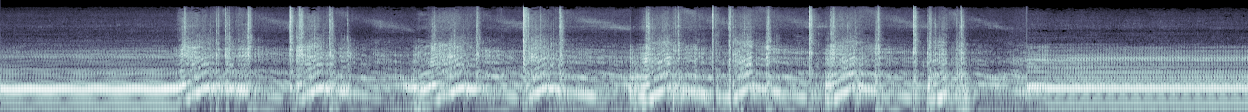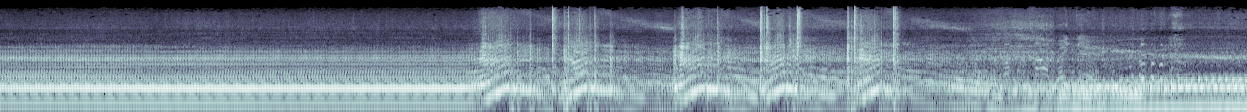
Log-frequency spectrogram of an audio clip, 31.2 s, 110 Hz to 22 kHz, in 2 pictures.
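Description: Nissan GT-R R35's twin-turbo V6 revved hard while parked. It holds high revs for a couple of seconds, then a run of quick throttle blips with sharp cracks as the revs drop for about ten seconds, then a steady high hold for about eight seconds, then more blips, falling back lower near the end.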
